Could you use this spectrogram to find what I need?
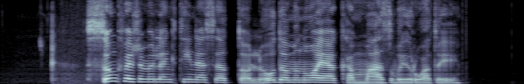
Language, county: Lithuanian, Vilnius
